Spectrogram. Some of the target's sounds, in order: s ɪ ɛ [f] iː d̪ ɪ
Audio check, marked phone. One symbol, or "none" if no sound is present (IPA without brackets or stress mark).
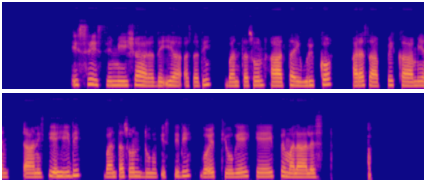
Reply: h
